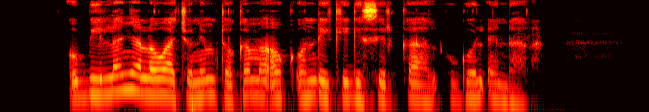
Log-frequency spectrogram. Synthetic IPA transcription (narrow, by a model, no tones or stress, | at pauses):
obilaɲalɔwat͡ʃɔnɪmtɔkamaʔɔkʰɔndɪkɪɡɪsiɾkaloɡolɛndaɾa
